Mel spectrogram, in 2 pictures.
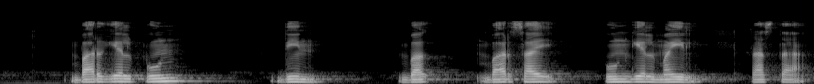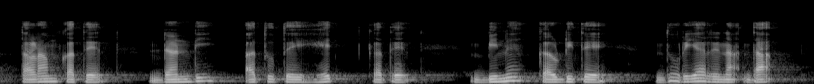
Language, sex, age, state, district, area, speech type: Santali, male, 18-30, West Bengal, Bankura, rural, spontaneous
